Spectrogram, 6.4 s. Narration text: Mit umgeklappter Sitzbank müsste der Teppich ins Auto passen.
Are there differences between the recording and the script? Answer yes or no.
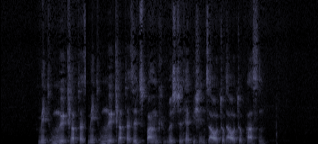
yes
